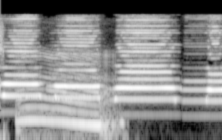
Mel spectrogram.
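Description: An edited-in cartoon sound effect: a whining note that slides downward for about a second, then a steady electronic tone with a fast warble.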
